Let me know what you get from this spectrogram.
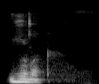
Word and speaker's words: Zubac: Zuba Zubac Zubac'ın zubatın Zubak Zubak mı diye mi okunuyordu? – Zubak.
